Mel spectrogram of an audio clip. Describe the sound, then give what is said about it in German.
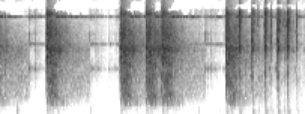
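A pistol is reloaded and fired in a video game: sharp gunshots and metallic clacks. A few spaced loud reports give way to a rapid, rattling cluster of shots and clicks, over a steady high-pitched tone. “So, jetzt mal hier schnell nachladen.”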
